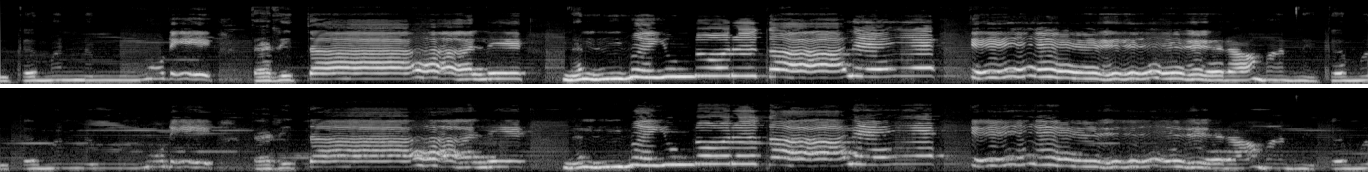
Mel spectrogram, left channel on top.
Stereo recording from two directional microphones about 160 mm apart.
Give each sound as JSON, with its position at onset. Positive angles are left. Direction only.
{"t": 0.2, "sound": "speech", "side_deg": 55}
{"t": 1.7, "sound": "music", "side_deg": 50}
{"t": 5.7, "sound": "female singing", "side_deg": 40}
{"t": 13.3, "sound": "speech", "side_deg": 55}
